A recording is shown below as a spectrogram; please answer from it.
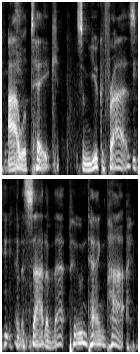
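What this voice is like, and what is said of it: Bill Clinton impression. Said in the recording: “What if you met Bill Clinton? ... I can't even do his voice.”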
